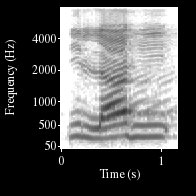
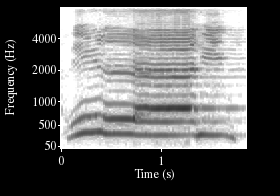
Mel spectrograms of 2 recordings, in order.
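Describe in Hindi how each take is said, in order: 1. अंतिम hi स्वर को खींचकर लंबा बोला जाता है। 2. अंतिम hi स्वर को जल्दी से और छोटा बोला जाता है। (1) "ऐसे नहीं करना" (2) "जल्दी से अदा करेंगे"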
